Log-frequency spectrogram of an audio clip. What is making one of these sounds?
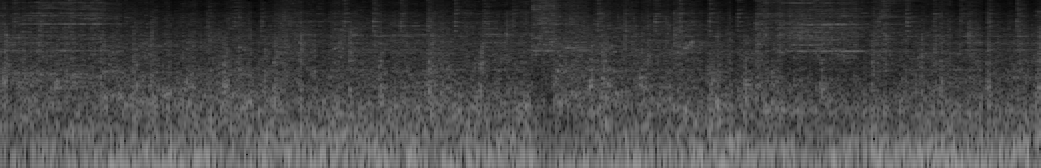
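Steel wheels clack and squeal over rail joints.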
